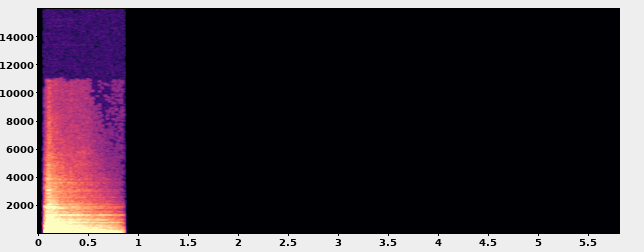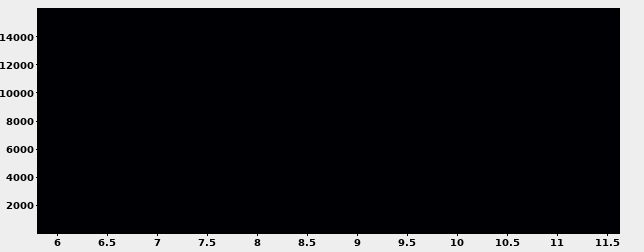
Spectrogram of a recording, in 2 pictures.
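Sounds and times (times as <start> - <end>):
error sound: 0.1 - 0.9.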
